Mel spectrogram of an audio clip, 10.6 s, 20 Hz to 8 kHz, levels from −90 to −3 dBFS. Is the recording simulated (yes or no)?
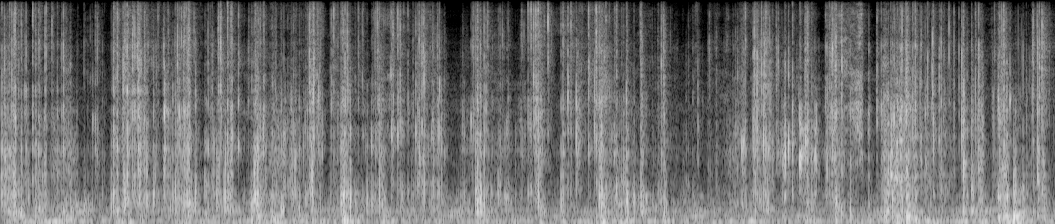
no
